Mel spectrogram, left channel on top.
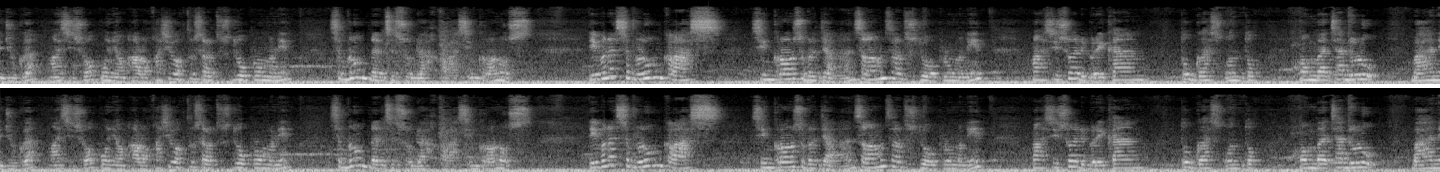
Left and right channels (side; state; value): both; normal; correlation 0.78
